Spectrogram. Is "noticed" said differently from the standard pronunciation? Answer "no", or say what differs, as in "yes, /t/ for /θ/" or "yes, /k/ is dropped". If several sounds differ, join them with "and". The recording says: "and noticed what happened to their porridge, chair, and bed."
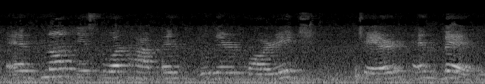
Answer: no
